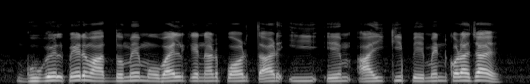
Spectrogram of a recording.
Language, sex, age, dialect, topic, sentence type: Bengali, male, 18-24, Standard Colloquial, banking, question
